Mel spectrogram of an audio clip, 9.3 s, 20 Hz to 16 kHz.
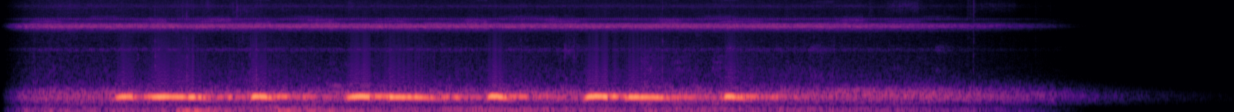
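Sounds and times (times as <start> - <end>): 
steady background hiss: 0.0 - 8.0
Eurasian eagle-owl giving short level calls: 0.8 - 5.9.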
